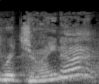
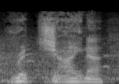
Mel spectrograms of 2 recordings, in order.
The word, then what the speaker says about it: Regina: The capital is Regina? That's not necessary. Regina. They could have pronounced it Regina.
